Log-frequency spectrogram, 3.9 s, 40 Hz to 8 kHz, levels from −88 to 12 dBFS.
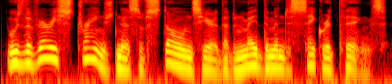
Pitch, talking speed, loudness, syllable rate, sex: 120 Hz, 230 wpm, -18 LUFS, 5.7 syllables/s, male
